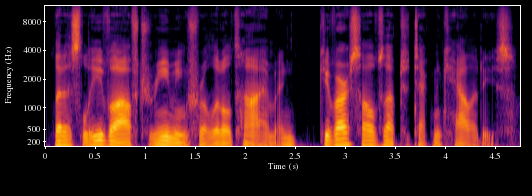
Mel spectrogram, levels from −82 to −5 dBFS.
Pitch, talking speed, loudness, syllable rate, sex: 95 Hz, 190 wpm, -21 LUFS, 5.5 syllables/s, male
